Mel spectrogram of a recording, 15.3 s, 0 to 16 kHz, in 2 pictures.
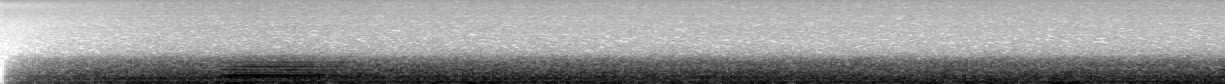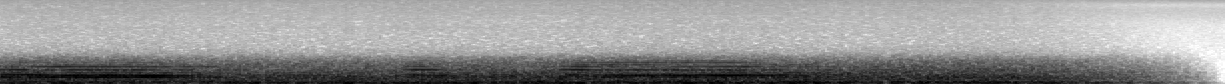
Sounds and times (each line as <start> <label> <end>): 1.0 train horn in the distance 2.7
7.5 train horn in the distance 14.1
